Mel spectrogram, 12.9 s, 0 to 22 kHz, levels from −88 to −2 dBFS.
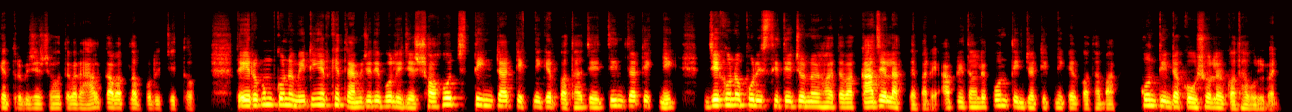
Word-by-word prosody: ক্ষেত্র 120 Hz, -2 st, -5 dB
বিশেষে 105 Hz, 0 st, -7 dB
হতে 110 Hz, -, -7 dB
পারে, 105 Hz, -1 st, -2 dB
হালকা-পাতলা 115 Hz, -, 0 dB
পরিচিত। -, -, -10 dB, 0.5 s
তো -, -, -4 dB
এরকম 175 Hz, +4 st, +2 dB
কোন 190 Hz, -, +5 dB
মিটিং 185 Hz, +5 st, -1 dB
এর 185 Hz, -, -8 dB
ক্ষেত্রে 180 Hz, -8 st, +1 dB
আমি 135 Hz, -, -2 dB
যদি 150 Hz, 0 st, +1 dB
বলি 145 Hz, -3 st, +2 dB
যে -, -, +2 dB
সহজ 195 Hz, +8 st, +5 dB, 0.2 s
৩ 180 Hz, -3 st, +3 dB
টা 155 Hz, -, +6 dB
টেকনিক 145 Hz, -1 st, -3 dB
এর -, -, -4 dB
কথা 120 Hz, -, -1 dB
যে 125 Hz, -, +2 dB
৩ 165 Hz, -, +2 dB
টা 155 Hz, -, +4 dB
টেকনিক, 120 Hz, -6 st, -3 dB, 0.4 s
যেকোনো 180 Hz, +1 st, +7 dB
পরিস্থিতির 155 Hz, -2 st, +1 dB
জন্যই 140 Hz, -2 st, +2 dB
হয়তোবা 130 Hz, 0 st, +1 dB
কাজে 135 Hz, +4 st, +6 dB
লাগতে -, -, -2 dB
পারে, -, -, -7 dB
আপনি 120 Hz, +3 st, -5 dB
তাহলে 130 Hz, +1 st, -2 dB
কোন 165 Hz, -, +1 dB
৩ 140 Hz, -, -1 dB
টা 115 Hz, -, 0 dB
টেকনিক 120 Hz, -2 st, -9 dB
এর 110 Hz, -, -8 dB
কথা 110 Hz, -, -6 dB
বা, 105 Hz, -, -2 dB, 0.3 s
কোন 170 Hz, -, +4 dB
৩ 155 Hz, -, +3 dB
টা 140 Hz, -, +4 dB
কৌশলের 120 Hz, -2 st, +1 dB
কথা 95 Hz, -, -3 dB
বলবেন? -, -, -7 dB
140 Hz, 225 wpm, -23 LUFS, 120-165 Hz, 0.5 s, যেকোনো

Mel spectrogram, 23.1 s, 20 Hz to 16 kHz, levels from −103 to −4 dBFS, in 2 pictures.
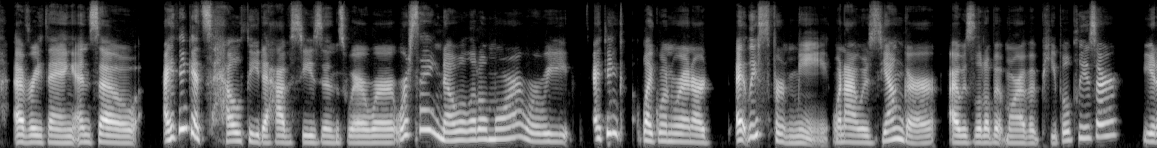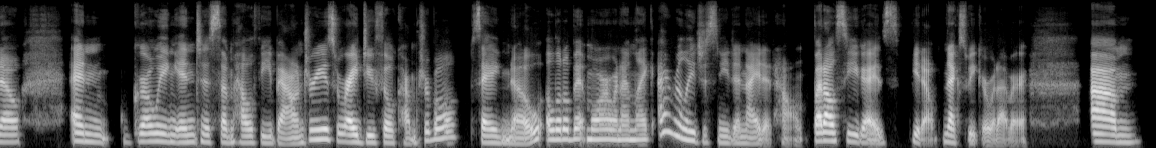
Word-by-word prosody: everything 170 Hz, -2 st, +3 dB
and 180 Hz, -1 st, -1 dB
so 165 Hz, -4 st, +4 dB, 0.3 s
I -, -, +7 dB
think -, -, +4 dB
it's -, -, +3 dB
healthy 200 Hz, -2 st, -1 dB
to 170 Hz, -, +3 dB
have 165 Hz, 0 st, -1 dB
seasons 165 Hz, -1 st, -4 dB
where 160 Hz, -1 st, +1 dB
we're 165 Hz, 0 st, +1 dB
we're -, -, +2 dB
saying 465 Hz, -2 st, 0 dB
no 215 Hz, -2 st, +2 dB
a -, -, +1 dB
little 245 Hz, +1 st, +2 dB
more, 260 Hz, +5 st, -1 dB
where 200 Hz, -6 st, -2 dB
we 190 Hz, -1 st, -4 dB, 0.2 s
I 250 Hz, -, +4 dB
think, 390 Hz, +4 st, +1 dB, 0.2 s
like, 210 Hz, -2 st, +4 dB
when 200 Hz, -1 st, -1 dB
we're 195 Hz, 0 st, 0 dB
in 185 Hz, -1 st, +2 dB
our 165 Hz, -1 st, +1 dB, 0.2 s
at 235 Hz, +4 st, +7 dB
least 345 Hz, +4 st, -2 dB
for 200 Hz, -3 st, -2 dB
me, 160 Hz, -3 st, -5 dB
when 180 Hz, -, -2 dB
I 175 Hz, -1 st, +4 dB
was 165 Hz, +1 st, -4 dB
younger, 170 Hz, -9 st, 0 dB
I 170 Hz, -, +5 dB
was 165 Hz, 0 st, -3 dB
a -, -, -5 dB
little 170 Hz, 0 st, +1 dB
bit 170 Hz, -, -2 dB
more 160 Hz, -1 st, -4 dB
of 155 Hz, -, -3 dB
a -, -, -4 dB
people 205 Hz, +8 st, -6 dB
pleaser, 310 Hz, +6 st, -1 dB, 0.3 s
you 195 Hz, -2 st, -1 dB
know? 180 Hz, 0 st, +2 dB, 0.5 s
And 195 Hz, +1 st, +1 dB, 0.2 s
growing 195 Hz, 0 st, 0 dB
into 175 Hz, +2 st, -1 dB
some 170 Hz, -1 st, -2 dB
healthy 160 Hz, -2 st, -4 dB
boundaries 185 Hz, -, 0 dB
where 190 Hz, -2 st, +1 dB
I 175 Hz, -, +9 dB
do 170 Hz, 0 st, -2 dB
feel 165 Hz, -1 st, -1 dB
comfortable 215 Hz, -, -3 dB
saying 165 Hz, -2 st, 0 dB
"No" 140 Hz, -, 0 dB
a -, -, +3 dB
little 240 Hz, 0 st, +3 dB
bit 250 Hz, 0 st, -1 dB
more 240 Hz, 0 st, +2 dB
when -, -, 0 dB
I'm 120 Hz, 0 st, -1 dB
like, 120 Hz, 0 st, -3 dB
"I 415 Hz, +4 st, -1 dB
really 250 Hz, -9 st, +2 dB
just 170 Hz, -4 st, -13 dB
need 160 Hz, -2 st, -7 dB
a -, -, -3 dB
night 140 Hz, -2 st, -2 dB
at -, -, -7 dB
home, 260 Hz, -3 st, -11 dB
but 205 Hz, +1 st, +7 dB
I'll 205 Hz, -1 st, +7 dB
see 205 Hz, -1 st, -7 dB
you 180 Hz, -, -3 dB
guys, 170 Hz, -, -1 dB
you -, -, -2 dB
know, -, -, -2 dB
next -, -, +1 dB
week -, -, -7 dB
or -, -, -3 dB
whatever." -, -, -6 dB, 0.6 s
Um, 180 Hz, -2 st, +5 dB
180 Hz, 225 wpm, -23 LUFS, 165-225 Hz, 0.6 s, I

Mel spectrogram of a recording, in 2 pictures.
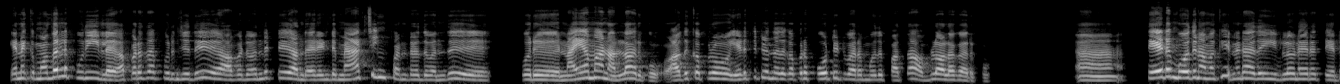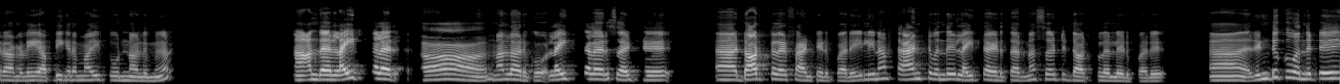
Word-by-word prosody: எனக்கு 280 Hz, +1 st, 0 dB
மொதல்ல 340 Hz, +7 st, +5 dB
புரியல. 290 Hz, -6 st, +1 dB
அப்புறம் 275 Hz, +4 st, -4 dB
தான் 290 Hz, -1 st, -5 dB
புரிஞ்சது, 250 Hz, +1 st, -5 dB, 0.3 s
அவரு 230 Hz, +1 st, -6 dB
வந்துட்டு 295 Hz, +4 st, -7 dB
அந்த 220 Hz, -2 st, -4 dB
2 225 Hz, +1 st, -3 dB
மேட்சிங் 300 Hz, +5 st, +1 dB
பண்றது 225 Hz, -2 st, -5 dB
வந்து, 220 Hz, +7 st, -4 dB, 0.7 s
ஒரு 220 Hz, -1 st, +2 dB, 0.3 s
நயமா 295 Hz, +8 st, +5 dB
நல்லாருக்கும். 210 Hz, -6 st, -1 dB, 0.2 s
அதுக்கப்புறம் 270 Hz, +3 st, -2 dB
எடுத்துட்டு 305 Hz, +5 st, -5 dB
வந்ததுக்கு 255 Hz, -2 st, -3 dB
அப்புறம் 270 Hz, +1 st, -6 dB
போட்டுட்டு 265 Hz, -1 st, -1 dB
வரும்போது 220 Hz, 0 st, -5 dB
பாத்தா 195 Hz, +6 st, -5 dB
அவ்ளோ 245 Hz, +6 st, -3 dB
அழகாருக்கும். 200 Hz, -8 st, -4 dB, 0.9 s
ஆ -, -, -1 dB, 0.7 s
தேடும்போது 315 Hz, 0 st, +7 dB
நமக்கு 265 Hz, +8 st, -4 dB
என்னடா 275 Hz, +2 st, -2 dB
இது 260 Hz, -, -1 dB
இவ்ளோ 245 Hz, +2 st, -3 dB
நேரம் 245 Hz, 0 st, -4 dB
தேடுறாங்களே, 195 Hz, -2 st, -3 dB
அப்டிங்கிற 205 Hz, +2 st, -6 dB
மாரி 205 Hz, +1 st, -3 dB
தோண்ணாலுமு 180 Hz, -3 st, -5 dB, 1.3 s
அ -, -, +6 dB
அந்த 225 Hz, 0 st, +6 dB, 0.2 s
லைட் 290 Hz, +4 st, +6 dB
கலர் 250 Hz, -3 st, +7 dB, 0.3 s
ஆ -, -, +1 dB, 0.7 s
நல்லா 230 Hz, +1 st, +1 dB
இருக்கும். 185 Hz, -2 st, -6 dB
லைட் 245 Hz, +3 st, +2 dB
கலர் 245 Hz, -2 st, +3 dB
ஷர்ட் 210 Hz, -1 st, 0 dB, 0.8 s
அ -, -, +4 dB, 0.2 s
டார்க் 235 Hz, +1 st, +6 dB
கலர் 225 Hz, -2 st, +1 dB
ஃபாண்ட் 195 Hz, -3 st, -1 dB
எடுப்பாரு. 175 Hz, 0 st, -6 dB
இல்லயின்னா, 240 Hz, +4 st, -3 dB
ஃபாண்ட் 250 Hz, +3 st, +2 dB
வந்து 240 Hz, +1 st, -2 dB
லைட்டா 205 Hz, +2 st, -1 dB
எடுத்தாருன்னா, 195 Hz, +2 st, -5 dB
ஷர்ட் 235 Hz, 0 st, -5 dB
டார்க் 180 Hz, -1 st, -3 dB
கலர்ல 175 Hz, -2 st, -4 dB
எடுப்பாரு. 155 Hz, 0 st, -8 dB, 0.6 s
அ 195 Hz, -, 0 dB, 0.4 s
2 265 Hz, +8 st, 0 dB
க்கும் 310 Hz, -2 st, -1 dB
வந்துட்டு 250 Hz, +1 st, 0 dB
235 Hz, 145 wpm, -21 LUFS, 205-270 Hz, 1.3 s, தேடும்போது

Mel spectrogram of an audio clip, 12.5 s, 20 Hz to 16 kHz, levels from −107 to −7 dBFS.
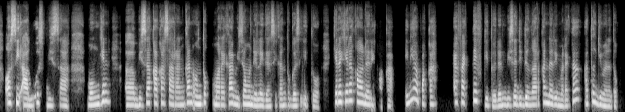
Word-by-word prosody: oh 245 Hz, -, +7 dB
si 245 Hz, 0 st, +9 dB
Agus 190 Hz, +5 st, +3 dB
bisa," 175 Hz, -1 st, -1 dB, 0.3 s
mungkin, 210 Hz, +10 st, +2 dB, 0.3 s
eee, 185 Hz, -1 st, +2 dB
bisa 185 Hz, +7 st, +4 dB
Kakak 230 Hz, 0 st, +2 dB
sarankan 200 Hz, +4 st, 0 dB
untuk 220 Hz, +3 st, +1 dB
mereka 200 Hz, +2 st, 0 dB
bisa 205 Hz, +2 st, +1 dB
mendelegasikan 170 Hz, -1 st, 0 dB
tugas 170 Hz, -2 st, -2 dB
itu. 165 Hz, -7 st, -7 dB, 0.2 s
Kira-kira 280 Hz, +3 st, +1 dB
kalau 260 Hz, -2 st, +4 dB
dari 195 Hz, -5 st, 0 dB
Kakak, 160 Hz, -1 st, -9 dB, 0.2 s
ini 310 Hz, +9 st, +1 dB
apakah 215 Hz, -8 st, -3 dB, 0.4 s
efektif 260 Hz, +4 st, -1 dB
gitu 175 Hz, -5 st, -4 dB
dan 170 Hz, +4 st, -1 dB
bisa 185 Hz, +3 st, +1 dB
didengarkan 195 Hz, +3 st, 0 dB
dari 195 Hz, -5 st, +1 dB
mereka 165 Hz, -, -2 dB
atau 215 Hz, +5 st, -1 dB
gimana 170 Hz, -, -1 dB
tuh? 145 Hz, -1 st, -9 dB
195 Hz, 150 wpm, -23 LUFS, 175-240 Hz, 0.4 s, si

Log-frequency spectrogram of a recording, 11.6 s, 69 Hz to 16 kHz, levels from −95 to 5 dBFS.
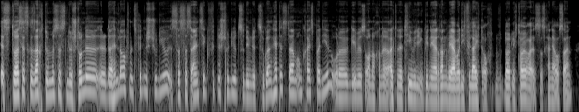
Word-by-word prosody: Es -, -, +1 dB
du 155 Hz, -, +7 dB
hast 155 Hz, -, +7 dB
jetzt 185 Hz, -, -1 dB
gesagt, 170 Hz, 0 st, +3 dB
du 155 Hz, -, +1 dB
müsstest 160 Hz, -1 st, -3 dB
1 145 Hz, -2 st, -2 dB
Stunde, 185 Hz, -1 st, +2 dB
äh, -, -, -7 dB
dahin 140 Hz, +2 st, +3 dB
laufen 205 Hz, 0 st, -1 dB
ins 175 Hz, -, -8 dB
Fitnessstudio. 195 Hz, +1 st, -6 dB
Ist -, -, -7 dB
das 155 Hz, -, -3 dB
das 155 Hz, -, -5 dB
einzige 160 Hz, +4 st, -1 dB
Fitnessstudio, 175 Hz, -1 st, -7 dB
zu 155 Hz, -2 st, -9 dB
dem 140 Hz, -1 st, -4 dB
du 130 Hz, -1 st, -5 dB
Zugang 155 Hz, +3 st, -2 dB
hättest 200 Hz, +3 st, -3 dB
da 175 Hz, -, +6 dB
im 170 Hz, -, -3 dB
Umkreis 175 Hz, -1 st, -5 dB
bei 165 Hz, -2 st, -2 dB
dir? 220 Hz, +8 st, -4 dB
Oder 140 Hz, -1 st, -1 dB
gäbe 140 Hz, 0 st, -4 dB
es 135 Hz, -, -5 dB
auch -, -, 0 dB
noch 125 Hz, -1 st, -7 dB
'ne -, -, -2 dB
Alternative, 130 Hz, +1 st, 0 dB
die 125 Hz, -, -5 dB
irgendwie 130 Hz, +2 st, -6 dB
näher 120 Hz, -1 st, +3 dB
dran 130 Hz, +1 st, 0 dB
wär, 120 Hz, -1 st, +9 dB
aber 120 Hz, +1 st, +6 dB
die 125 Hz, -, -4 dB
vielleicht 125 Hz, 0 st, +3 dB
auch 120 Hz, -, -5 dB
w 120 Hz, -1 st, -18 dB
deutlich 125 Hz, -1 st, +1 dB
teurer 130 Hz, 0 st, +3 dB
ist? -, -, -9 dB
Das -, -, -11 dB
kann -, -, -7 dB
ja -, -, 0 dB
auch -, -, -2 dB
sein. -, -, -3 dB
155 Hz, 280 wpm, -26 LUFS, 130-175 Hz, -, wär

